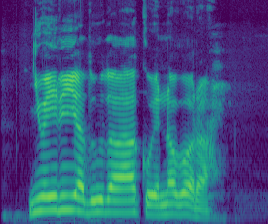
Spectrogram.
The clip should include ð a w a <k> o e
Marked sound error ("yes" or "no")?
no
